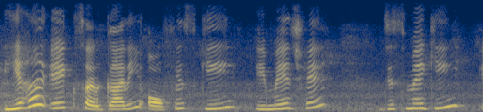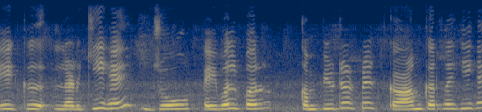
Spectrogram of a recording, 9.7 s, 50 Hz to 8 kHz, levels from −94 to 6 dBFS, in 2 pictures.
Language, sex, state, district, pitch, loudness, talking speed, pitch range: Hindi, female, Madhya Pradesh, Dhar, 305 Hz, -18 LUFS, 130 wpm, 275-340 Hz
